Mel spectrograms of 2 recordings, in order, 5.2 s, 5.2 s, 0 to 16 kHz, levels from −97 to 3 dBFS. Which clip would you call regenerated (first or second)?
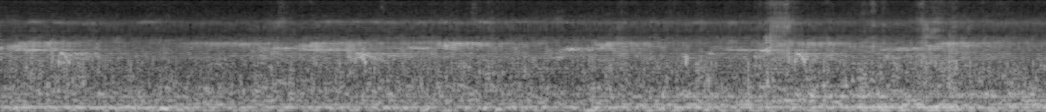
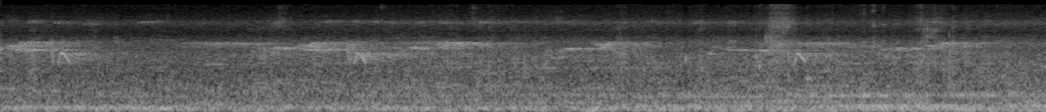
first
